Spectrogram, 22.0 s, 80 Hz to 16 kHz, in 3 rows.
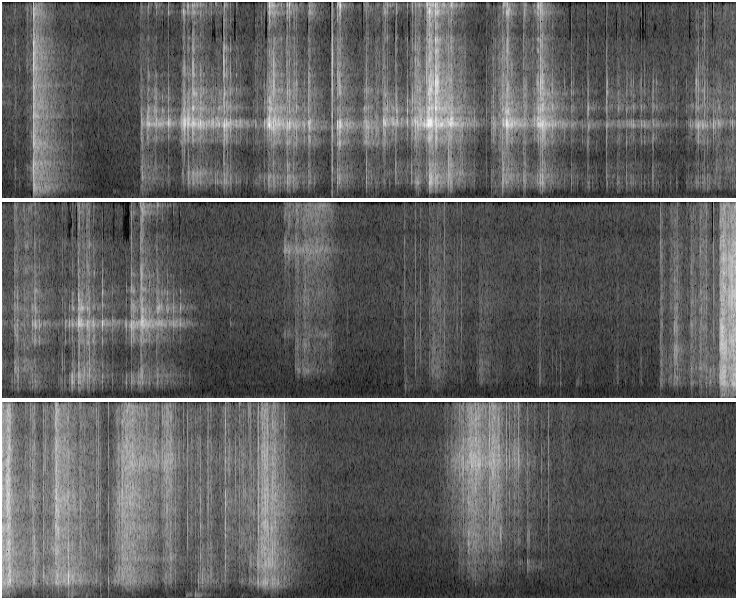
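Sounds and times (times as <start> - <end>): sequins sprinkling: 1.4 - 9.2.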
